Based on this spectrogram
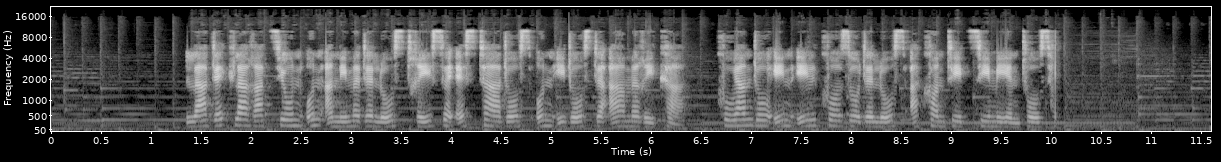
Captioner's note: computer voice reading in Spanish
